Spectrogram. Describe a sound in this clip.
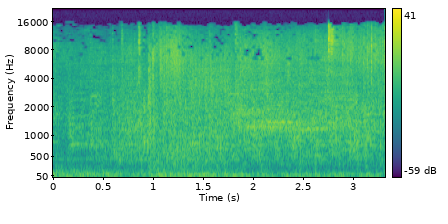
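An explosion roars and rumbles.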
